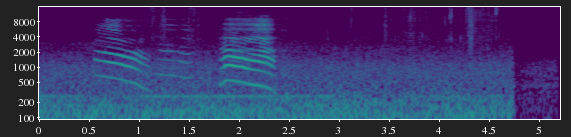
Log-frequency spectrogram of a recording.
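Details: Lemur giving two drawn-out, cat-like wailing calls that slide downward in pitch, about a second apart, over a steady low hum of background noise.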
